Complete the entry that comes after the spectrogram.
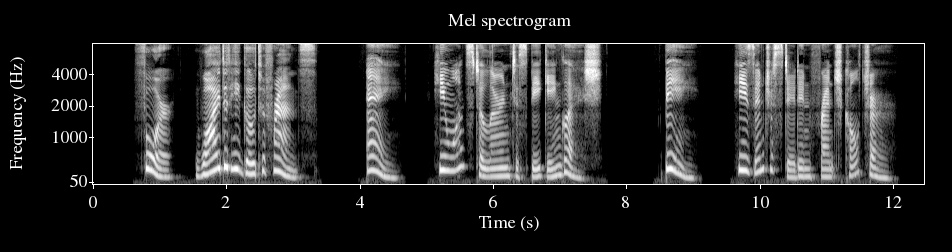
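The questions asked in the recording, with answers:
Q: Why did he go to France?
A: B: He's interested in French culture.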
